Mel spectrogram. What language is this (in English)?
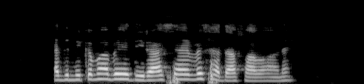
Divehi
